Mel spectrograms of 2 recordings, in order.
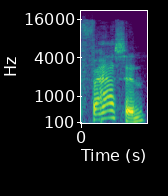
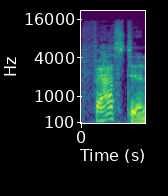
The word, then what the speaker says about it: fasten: I can fasten my seat belt. Remember, with the verb fasten, the T is silent. It's not fasten, it's fasten.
